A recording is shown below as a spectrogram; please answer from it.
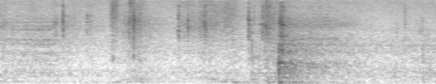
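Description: Faint handling noises of a camera strap's safety connector being threaded through a camera's strap lug by hand, with a light click about one and a half seconds in.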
